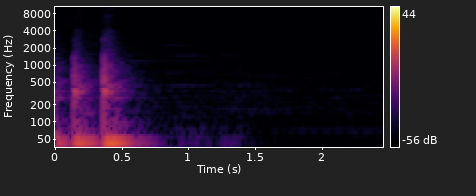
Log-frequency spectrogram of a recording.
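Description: Three loud, quick knocks on a door, a knocking sound effect, about a quarter second apart, ringing out briefly.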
